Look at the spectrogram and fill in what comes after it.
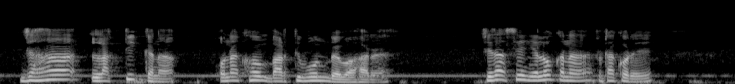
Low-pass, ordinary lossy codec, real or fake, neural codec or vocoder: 5.4 kHz; none; real; none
